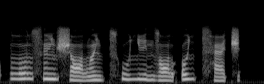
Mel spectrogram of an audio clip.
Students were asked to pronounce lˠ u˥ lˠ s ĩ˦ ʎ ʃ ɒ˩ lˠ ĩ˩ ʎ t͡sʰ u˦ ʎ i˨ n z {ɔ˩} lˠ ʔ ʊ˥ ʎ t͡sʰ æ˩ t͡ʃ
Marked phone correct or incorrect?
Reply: correct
